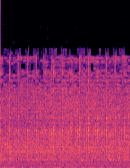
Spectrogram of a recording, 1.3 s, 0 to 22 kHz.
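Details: 2000 Kawasaki ZR-7 inline-four, $500 project bike, already warmed up, idling: fast, light ticking steady over the idle, keeping pace with engine speed; top-end tapping, cause unconfirmed.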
